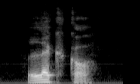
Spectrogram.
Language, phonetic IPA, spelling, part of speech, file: Polish, [ˈlɛkːɔ], lekko, adverb, Pl-lekko.ogg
